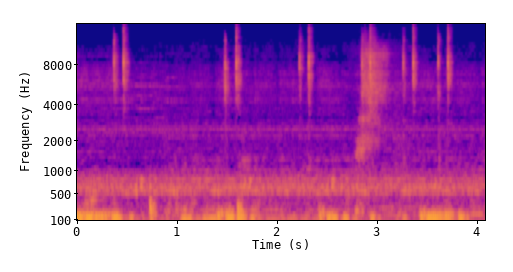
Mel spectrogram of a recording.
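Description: Computer mouse buttons clicking: short, sharp clicks, mostly in close pairs, scattered over a few seconds, over a low steady hum.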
